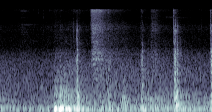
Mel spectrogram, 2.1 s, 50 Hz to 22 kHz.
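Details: Maruti Alto 800, not old, arm worked by hand: dull, uneven clunks, about five in two seconds, loud suspension noise when driven; worn lower control arm pin joint, cut at both points.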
